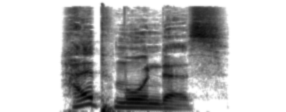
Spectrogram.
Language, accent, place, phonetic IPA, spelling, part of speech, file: German, Germany, Berlin, [ˈhalpˌmoːndəs], Halbmondes, noun, De-Halbmondes.ogg
- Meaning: genitive of Halbmond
